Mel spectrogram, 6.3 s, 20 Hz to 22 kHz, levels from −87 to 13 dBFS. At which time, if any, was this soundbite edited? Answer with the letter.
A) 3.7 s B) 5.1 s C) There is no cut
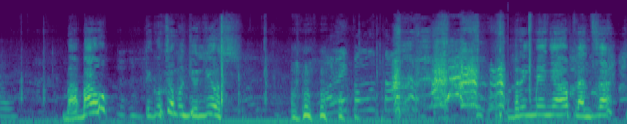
B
